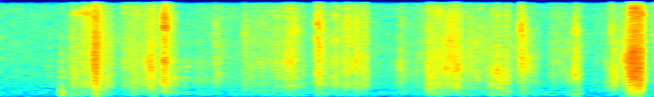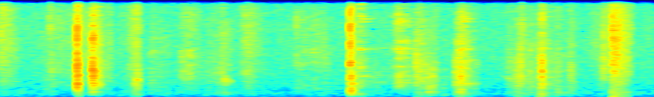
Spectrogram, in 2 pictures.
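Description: Small plastic dog-care items being handled and sorted: rustling packaging and a series of light clicks and knocks as tubs and bottles are picked up and set into a wicker basket, the sharpest knock about three seconds in.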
